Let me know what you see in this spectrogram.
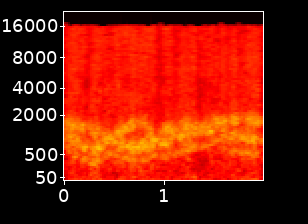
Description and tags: Created with audiopaint from original and manipulated bmp files to compare with coagula. It seems coagula has much more image editing features but audiopaint gives more control over how sound is generated... to be continued.
synth, image, space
